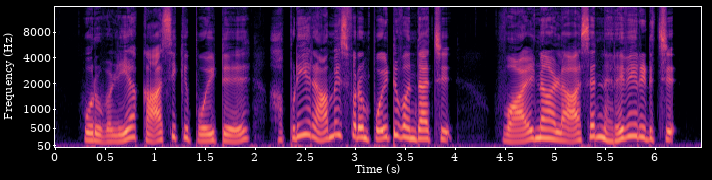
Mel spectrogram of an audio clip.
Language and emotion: Tamil, happy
